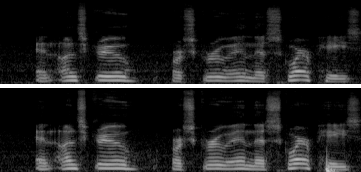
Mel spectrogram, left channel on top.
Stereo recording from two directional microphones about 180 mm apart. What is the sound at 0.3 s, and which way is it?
Speech, 55° right (ahead or behind).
